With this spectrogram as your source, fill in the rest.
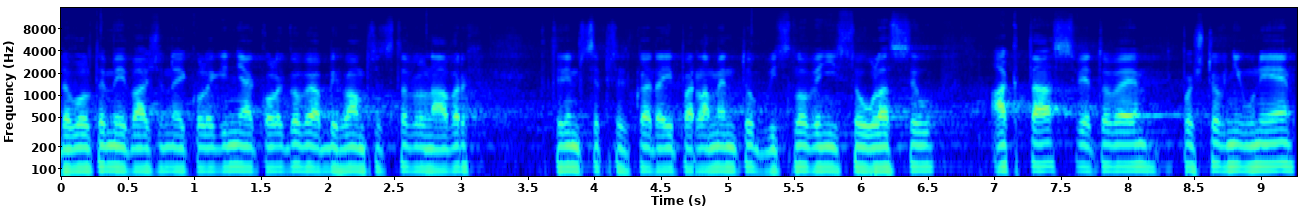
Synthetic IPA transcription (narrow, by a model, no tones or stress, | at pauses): dovolt̪ɛmɪvaːʒɛnɛːko̞lɛɡɪɲɛako̞lɛɡovɛːabɪɣvaːmpr̝̥ɛt̪st̪avɪlnaːvr̩x | kt̪ɛɾiːmsɛpr̝̥ɛt̪klaːdajipaɾlamɛnt̪ukvɪslovɛɲiːsowɦlasɪ | ʔakt̪asvjɛt̪o̞vɛːpoʃt̪ovɲiːunɪjɛ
